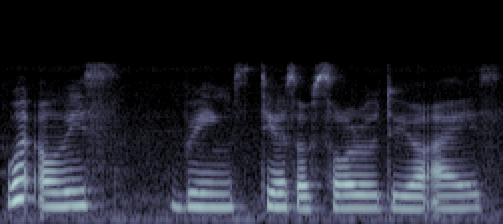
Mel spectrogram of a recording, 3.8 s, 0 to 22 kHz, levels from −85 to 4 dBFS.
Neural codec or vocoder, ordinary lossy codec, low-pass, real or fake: none; none; none; real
